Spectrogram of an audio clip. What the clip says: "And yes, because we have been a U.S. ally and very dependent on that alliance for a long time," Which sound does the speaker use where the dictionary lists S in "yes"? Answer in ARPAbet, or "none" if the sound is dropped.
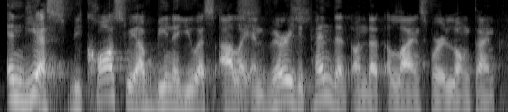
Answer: S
